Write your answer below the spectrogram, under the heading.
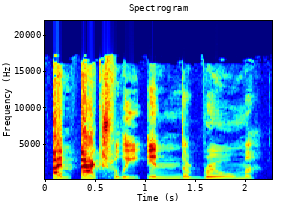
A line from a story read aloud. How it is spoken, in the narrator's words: Rodney says curtly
